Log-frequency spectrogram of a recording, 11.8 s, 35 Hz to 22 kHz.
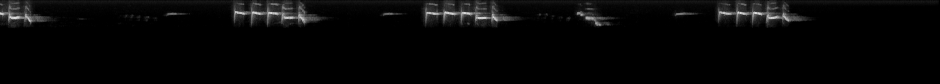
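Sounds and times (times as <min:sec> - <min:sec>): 
Eurasian blue tit Cyanistes caeruleus calls: 0:00.0 - 0:00.5, 0:02.9 - 0:04.0, 0:05.3 - 0:06.4, 0:07.2 - 0:07.7, 0:09.0 - 0:10.0.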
